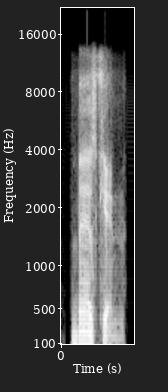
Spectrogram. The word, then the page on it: bearskin: British English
